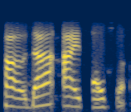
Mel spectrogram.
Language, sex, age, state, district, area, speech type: Kannada, female, 18-30, Karnataka, Udupi, rural, conversation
